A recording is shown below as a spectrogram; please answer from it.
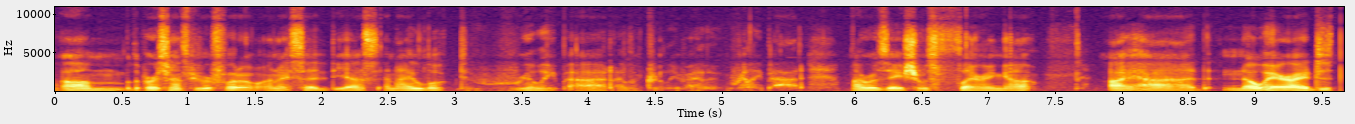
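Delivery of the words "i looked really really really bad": hushed confessional whisper. Real, not acted. Vlogger to viewers, whispering in embarrassment. Confessing she looked bad.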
